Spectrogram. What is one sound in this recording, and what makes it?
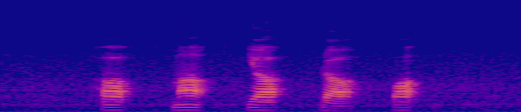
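A talking pen plays a short series of spoken syllables through a small speaker.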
